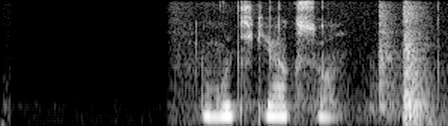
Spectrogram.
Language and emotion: Russian, neutral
